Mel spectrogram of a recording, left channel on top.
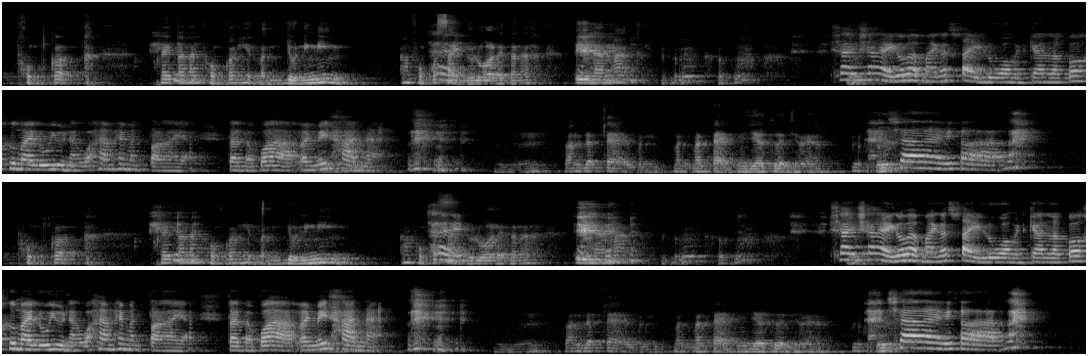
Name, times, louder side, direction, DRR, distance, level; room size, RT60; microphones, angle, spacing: voice 1, 0.2-1.3 1.5-3.4 4.0-7.8 8.4-8.6 13.9-14.5 15.8-19.1 19.3-19.8, left 2 dB, 65° left, 4 dB, 1.3 m, -33 dB
voice 2, 1.5-2.0 4.3-4.6 5.7-6.2 7.9-8.0 8.3-15.5 19.5-21.1, right 4 dB, 75° right, 10 dB, 0.8 m, -26 dB
10.5 x 6.5 x 3.9 m, 0.75 s
head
